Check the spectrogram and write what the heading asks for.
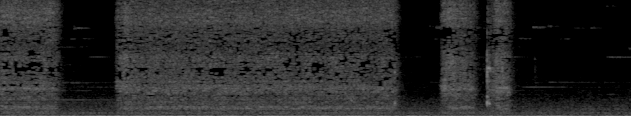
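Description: Aerosol spray paint can spraying green paint in a steady hiss that breaks off briefly about half a second in, runs on for about three seconds, then gives two short spurts before stopping.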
